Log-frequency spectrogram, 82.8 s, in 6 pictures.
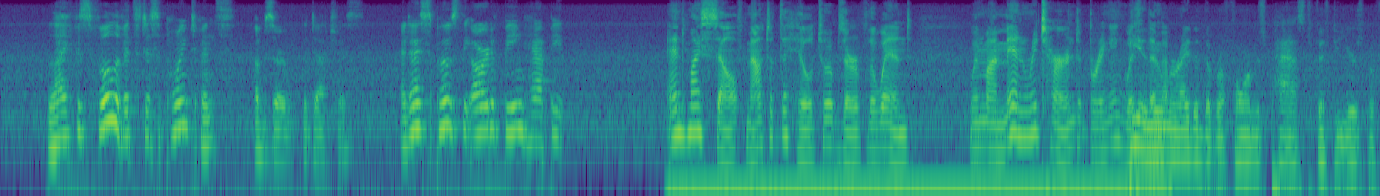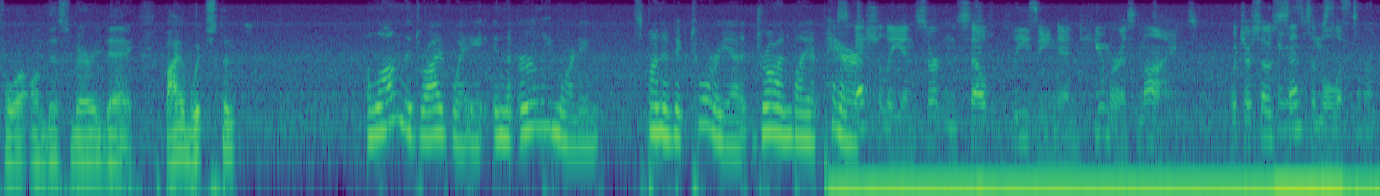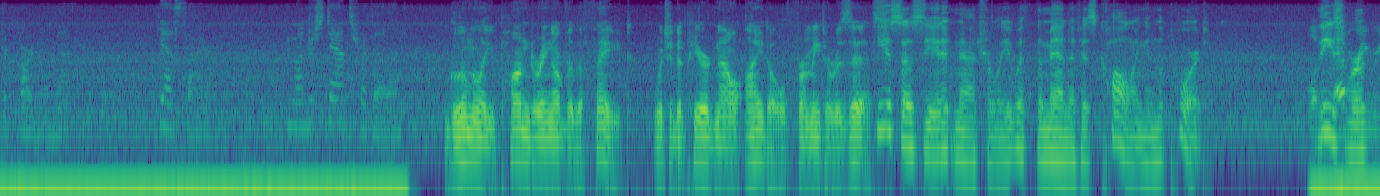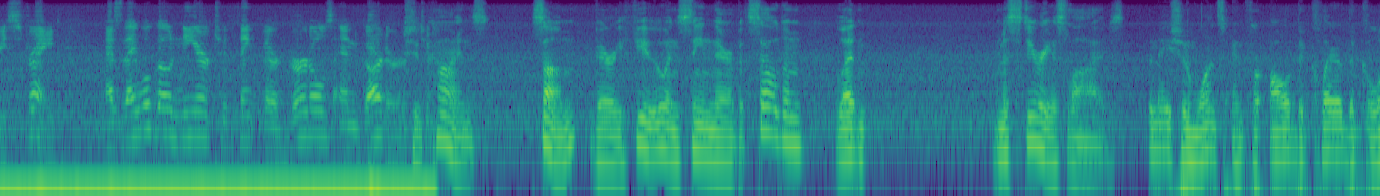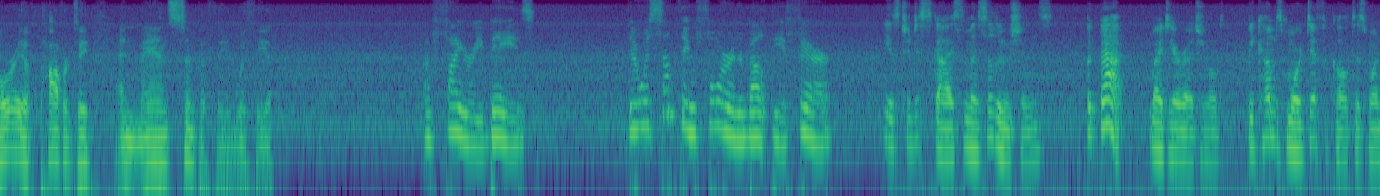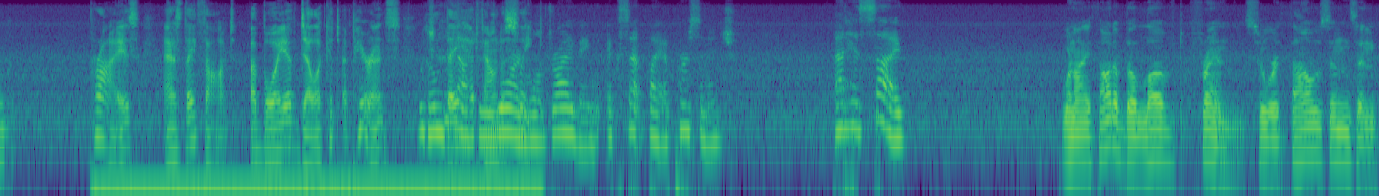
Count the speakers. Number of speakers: eight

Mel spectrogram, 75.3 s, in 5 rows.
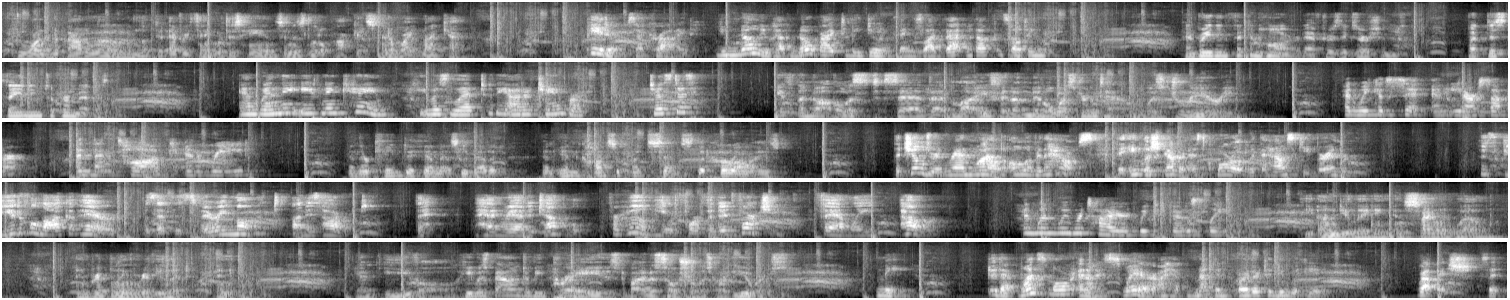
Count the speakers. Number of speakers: nine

